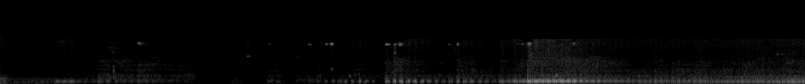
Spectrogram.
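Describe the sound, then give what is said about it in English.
Low engine rumble and road noise from a car being driven, heard through a phone call: a muffled, band-limited drone that drops out briefly, then returns and settles into a louder, steady hum. “Oh, you're driving.”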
